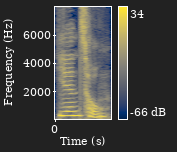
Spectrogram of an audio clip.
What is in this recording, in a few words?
"chimney", Chinese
